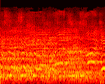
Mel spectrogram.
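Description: Several voices talking and calling out at once, overlapping, in a large echoing hall.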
